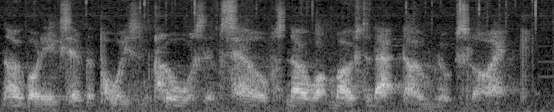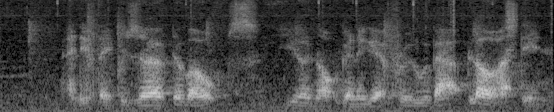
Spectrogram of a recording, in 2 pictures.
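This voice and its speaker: An actor playing a cautious, mercenary underworld guide in a video game, with a gruff, gravelly, breathy voice. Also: male voice, very deep voice, flat delivery, measured pace, a little mellow. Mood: wary. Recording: echoey, distant, faint ambient noise.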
